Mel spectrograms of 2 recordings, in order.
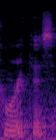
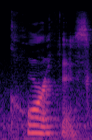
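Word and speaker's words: Coerthas: the observatory in coercus no it's not coertous it's korthus because i heard someone pronounce it in a cutscene and now i know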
